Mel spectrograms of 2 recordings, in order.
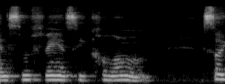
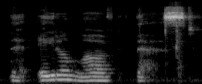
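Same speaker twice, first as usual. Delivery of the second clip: whisper; 3 semitones lower, 4 dB quieter than usual. A narrator's reading. Narrator whispering to the listening kids. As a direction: whisper it like a secret.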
